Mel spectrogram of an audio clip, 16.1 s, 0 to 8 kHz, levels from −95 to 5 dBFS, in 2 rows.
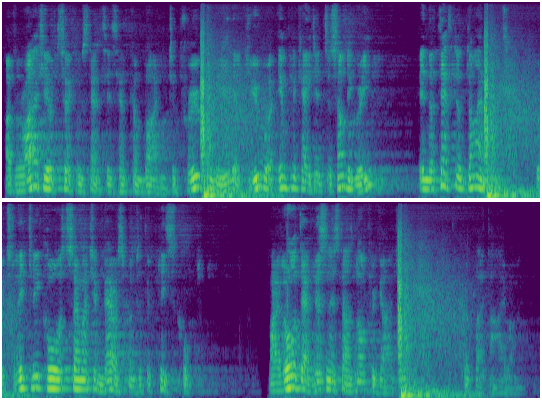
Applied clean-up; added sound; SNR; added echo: none; Explosion; 1 dB; reverberation time 1.6 s.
